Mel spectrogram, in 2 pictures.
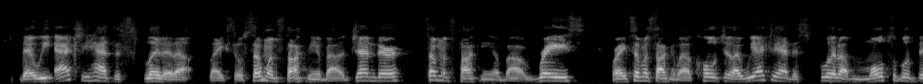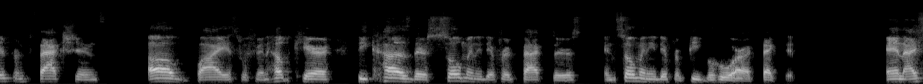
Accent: American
